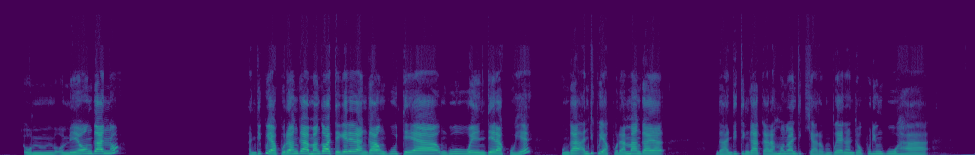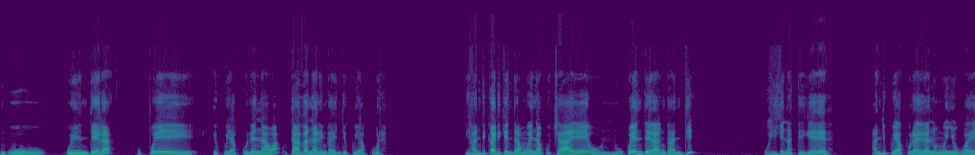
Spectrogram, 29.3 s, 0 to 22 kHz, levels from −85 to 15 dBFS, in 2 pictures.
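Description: Speech; no technical faults audible at any point.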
